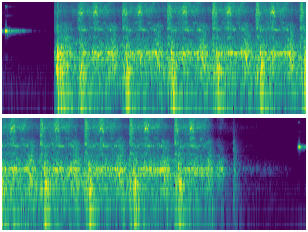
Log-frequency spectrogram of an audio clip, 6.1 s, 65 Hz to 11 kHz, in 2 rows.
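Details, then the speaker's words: 2007 RXP supercharged 215hp jet ski compression test; the starter cranks steadily with even compression pulses about twice a second, reading 150 psi on this cylinder (others 130 and 145), normal cranking with good compression. "goly guys that's 150 on that one very good"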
